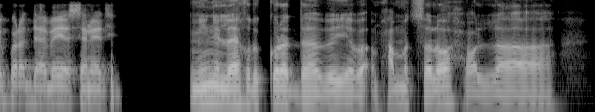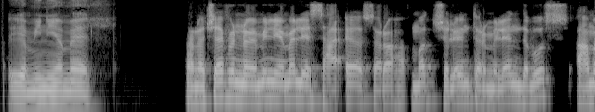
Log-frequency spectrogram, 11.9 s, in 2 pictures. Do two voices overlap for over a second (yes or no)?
no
